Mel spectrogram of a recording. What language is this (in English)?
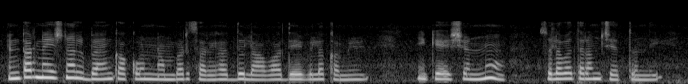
Telugu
